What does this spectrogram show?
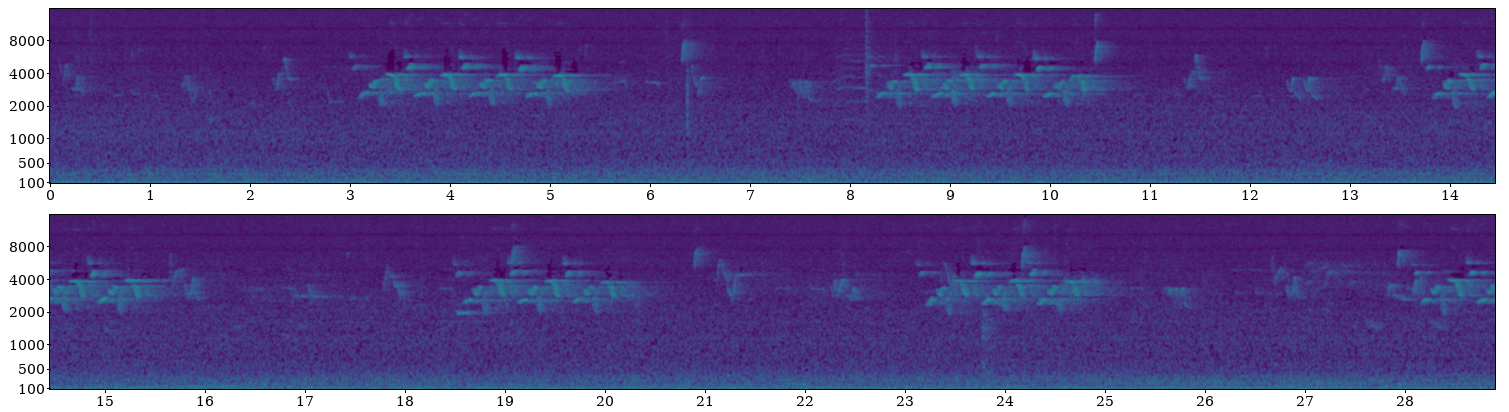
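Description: A songbird singing faintly, repeating a short phrase of quick high notes about every five seconds, over a low steady rumble.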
